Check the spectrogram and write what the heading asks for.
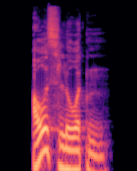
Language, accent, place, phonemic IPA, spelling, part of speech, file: German, Germany, Berlin, /ˈaʊ̯sˌloːtn̩/, ausloten, verb, De-ausloten.ogg
- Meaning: 1. to measure water depth (primarily with a plummet) 2. to measure vertical height (primarily with a plummet)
